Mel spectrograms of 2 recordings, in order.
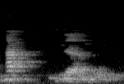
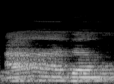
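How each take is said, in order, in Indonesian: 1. Ada hamzah setelah vokal pertama yang pendek. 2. Vokal pertama panjang dan tidak ada hamzah. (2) "hamzah sukunnya sudah diganti oleh alif"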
